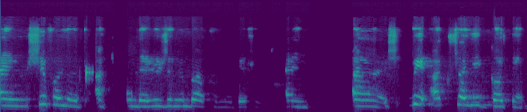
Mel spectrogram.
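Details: Adult woman with cerebral palsy, with dysarthria.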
